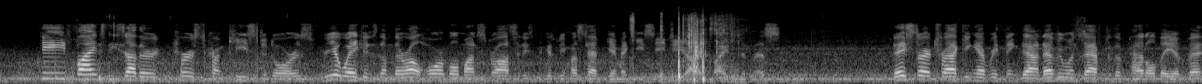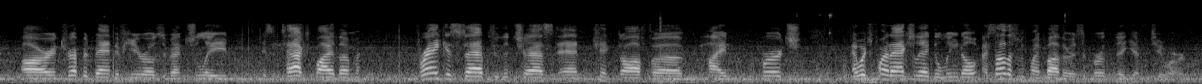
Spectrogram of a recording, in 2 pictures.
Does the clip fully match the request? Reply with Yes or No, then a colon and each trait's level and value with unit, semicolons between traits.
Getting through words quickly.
No: average, 185 wpm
